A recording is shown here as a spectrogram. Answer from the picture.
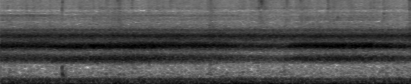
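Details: Frogs in rain form a steady wall of high trilling song, unchanging across the stretch, over a rumbling low patter of rainfall with a single clear drop click.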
